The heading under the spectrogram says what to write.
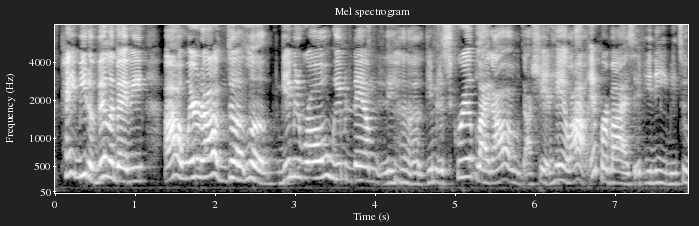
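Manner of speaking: hyped-up, defiant bravado; bold villain volunteer. Acted. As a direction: claim the part loudly, with relish. Eagerly claiming the villain role.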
